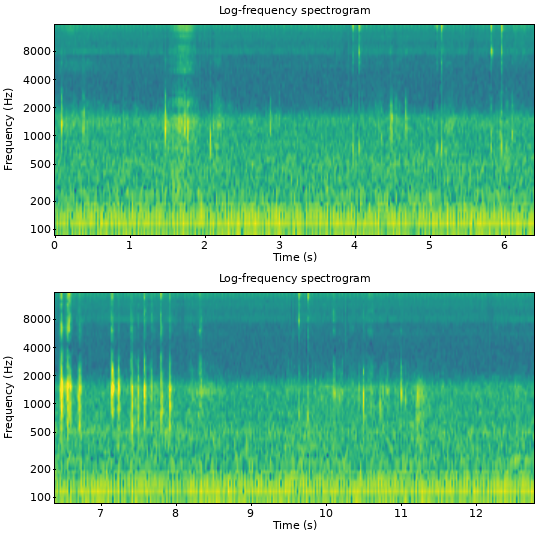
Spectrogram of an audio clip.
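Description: Faint clicks of a computer mouse and keyboard over a steady low hum, with a quick run of clicks about six and a half seconds in.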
